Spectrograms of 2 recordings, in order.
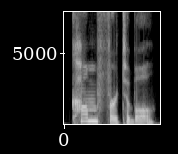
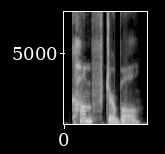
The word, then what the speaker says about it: comfortable: Many people say comfortable, but it sounds more like comfortable. Comfortable. Let's say it again. Comfortable. It is shorter than it looks.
